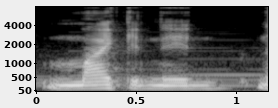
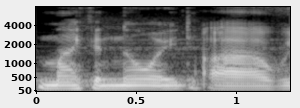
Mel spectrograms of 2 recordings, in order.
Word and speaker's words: myconid: I mean, it took me even longer to realize that it's pronounced myconid, not myconoid.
